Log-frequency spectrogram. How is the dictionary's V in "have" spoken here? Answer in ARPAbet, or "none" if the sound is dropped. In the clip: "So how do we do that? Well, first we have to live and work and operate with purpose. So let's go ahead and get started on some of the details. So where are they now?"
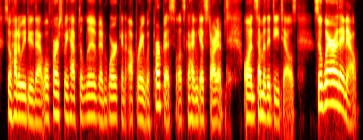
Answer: F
